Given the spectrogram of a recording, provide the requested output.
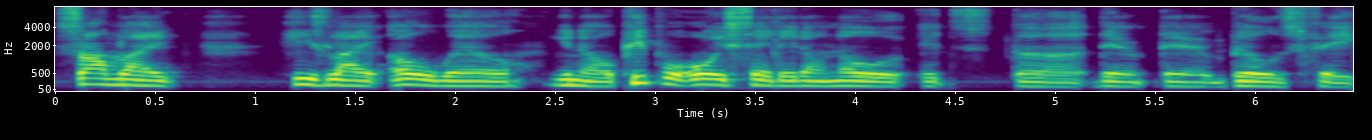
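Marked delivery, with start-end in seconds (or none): none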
